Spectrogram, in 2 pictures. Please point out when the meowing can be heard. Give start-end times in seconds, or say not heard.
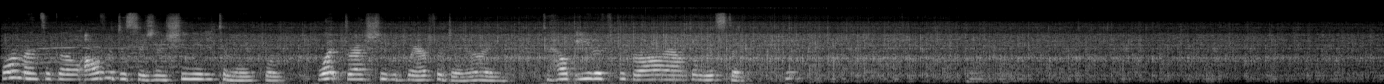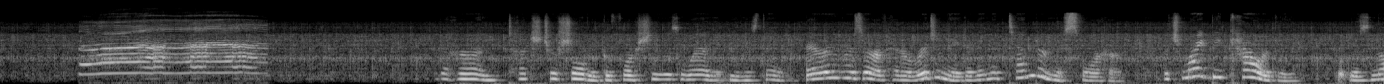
0.3-1.9, 14.6-16.6.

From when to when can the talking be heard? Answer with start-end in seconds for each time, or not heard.
0.0-8.0, 18.2-27.6.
